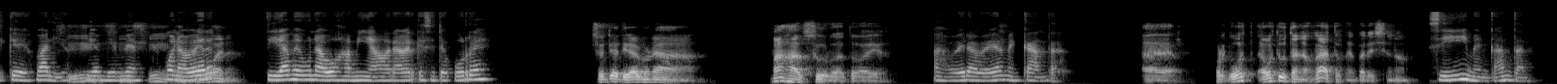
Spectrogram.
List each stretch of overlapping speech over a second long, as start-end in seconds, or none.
0.5-2.2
